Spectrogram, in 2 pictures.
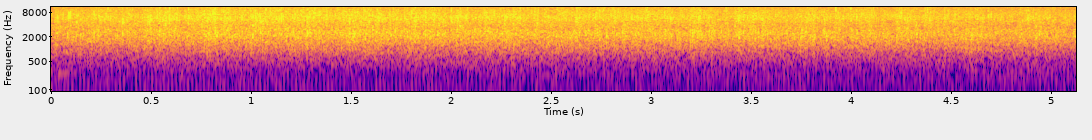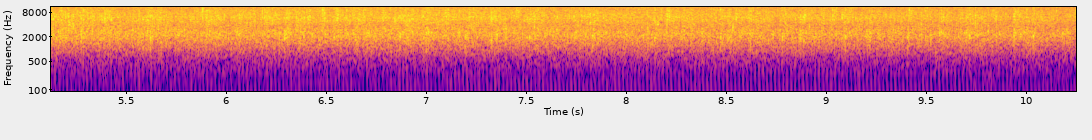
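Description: Concert audience applauding, a dense, even clapping that starts as the music stops and eases off slightly over the seconds.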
